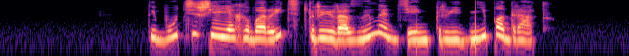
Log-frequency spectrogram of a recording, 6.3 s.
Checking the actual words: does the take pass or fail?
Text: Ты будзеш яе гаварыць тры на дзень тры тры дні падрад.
fail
